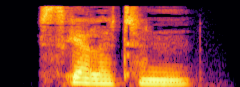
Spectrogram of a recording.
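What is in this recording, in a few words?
"skeleton", British English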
